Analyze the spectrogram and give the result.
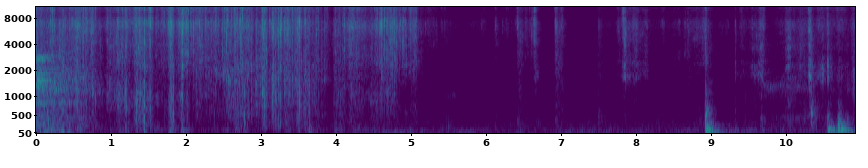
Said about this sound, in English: Tear this open.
